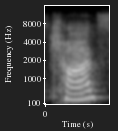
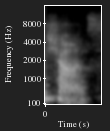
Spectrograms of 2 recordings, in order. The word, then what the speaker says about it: Tschanz: um this is megan chance is that i say your last name it's chance like there's a basketball player called chauncey phillips so just like take off the ey at the end and yeah how do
